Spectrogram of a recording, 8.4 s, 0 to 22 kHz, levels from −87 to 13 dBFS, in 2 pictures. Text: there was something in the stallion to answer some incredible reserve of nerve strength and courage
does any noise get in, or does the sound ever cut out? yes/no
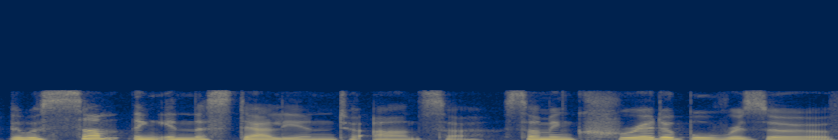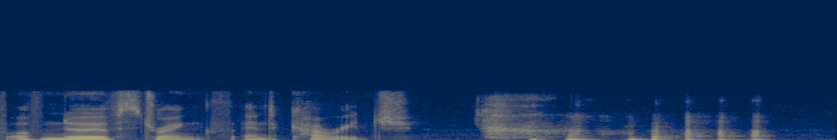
yes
